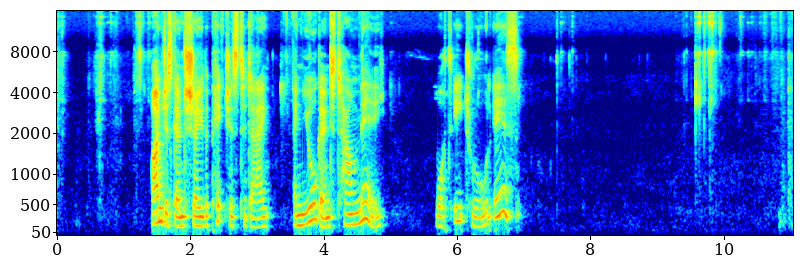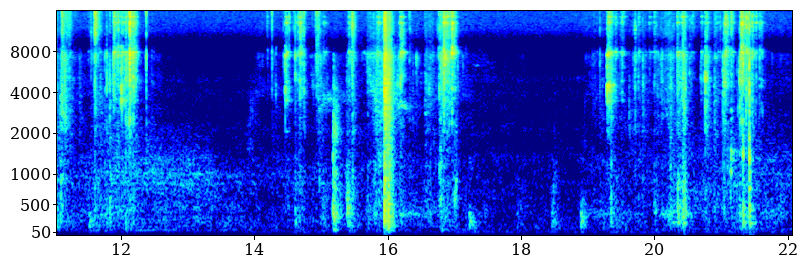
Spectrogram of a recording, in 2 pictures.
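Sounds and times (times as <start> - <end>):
short rustles: 9.4 - 12.4, 19.0 - 21.7.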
